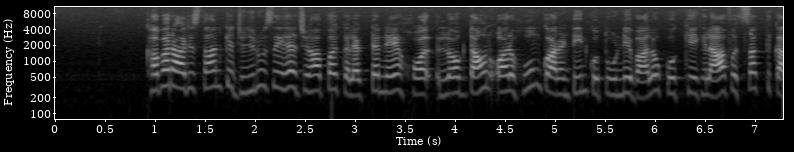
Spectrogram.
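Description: A woman reads out the news calmly and clearly through a microphone.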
